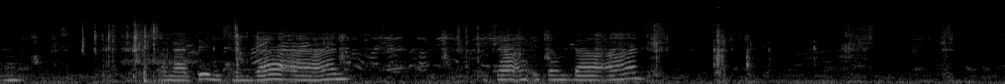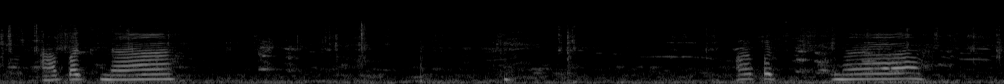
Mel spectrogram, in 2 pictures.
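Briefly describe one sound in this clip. Paper banknotes rustle and crinkle as they are handled.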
